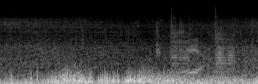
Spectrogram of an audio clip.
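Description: A 1966 Chevy pickup idles outdoors in snowy mountain country, its low, steady rumble mixed with gusts of wind buffeting the microphone.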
